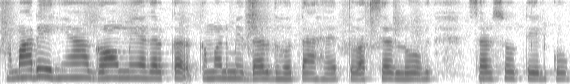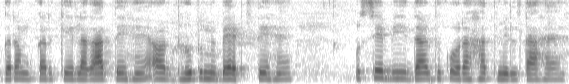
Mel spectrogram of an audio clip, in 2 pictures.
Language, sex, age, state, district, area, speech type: Urdu, female, 30-45, Bihar, Khagaria, rural, spontaneous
